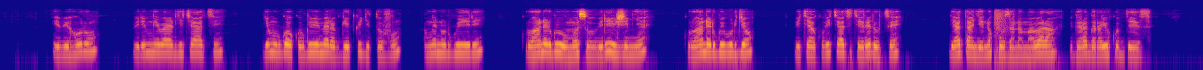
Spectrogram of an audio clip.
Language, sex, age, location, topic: Kinyarwanda, male, 25-35, Kigali, health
